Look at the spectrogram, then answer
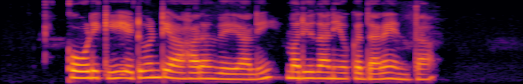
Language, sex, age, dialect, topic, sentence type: Telugu, female, 25-30, Utterandhra, agriculture, question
